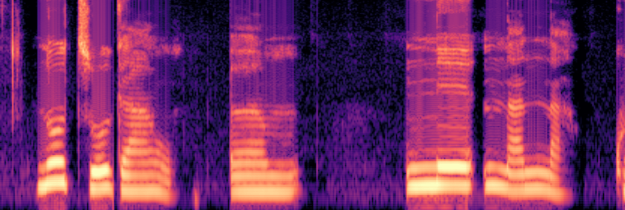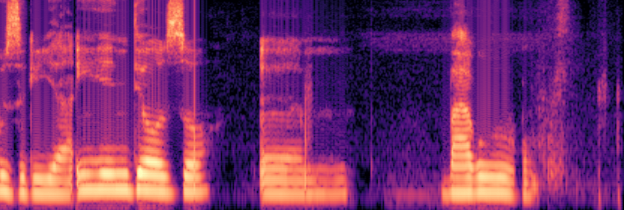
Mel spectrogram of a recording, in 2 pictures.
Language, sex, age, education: Igbo, female, 15-29, tertiary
